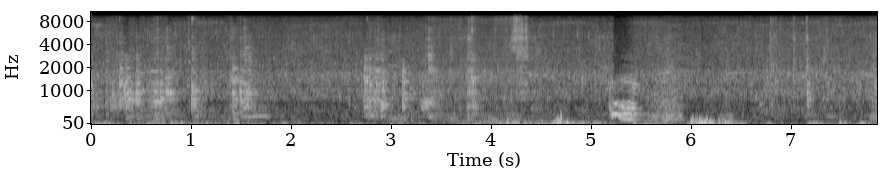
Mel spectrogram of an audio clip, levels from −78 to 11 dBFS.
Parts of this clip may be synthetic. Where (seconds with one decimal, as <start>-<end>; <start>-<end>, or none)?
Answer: 3.4-4.3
